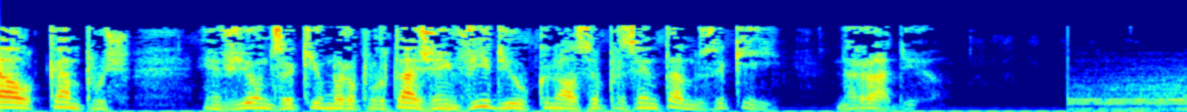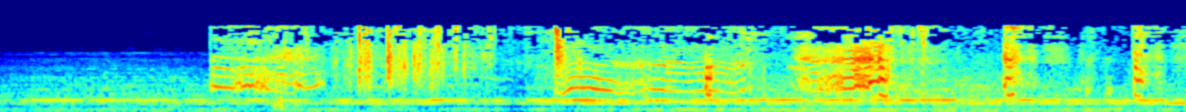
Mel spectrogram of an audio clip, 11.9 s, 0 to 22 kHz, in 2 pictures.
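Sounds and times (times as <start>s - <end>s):
speech: 0.0s - 4.7s, 5.3s - 5.9s, 7.3s - 11.8s
twin babies crying under the scorching sun in southern Angola: 8.7s - 11.8s.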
